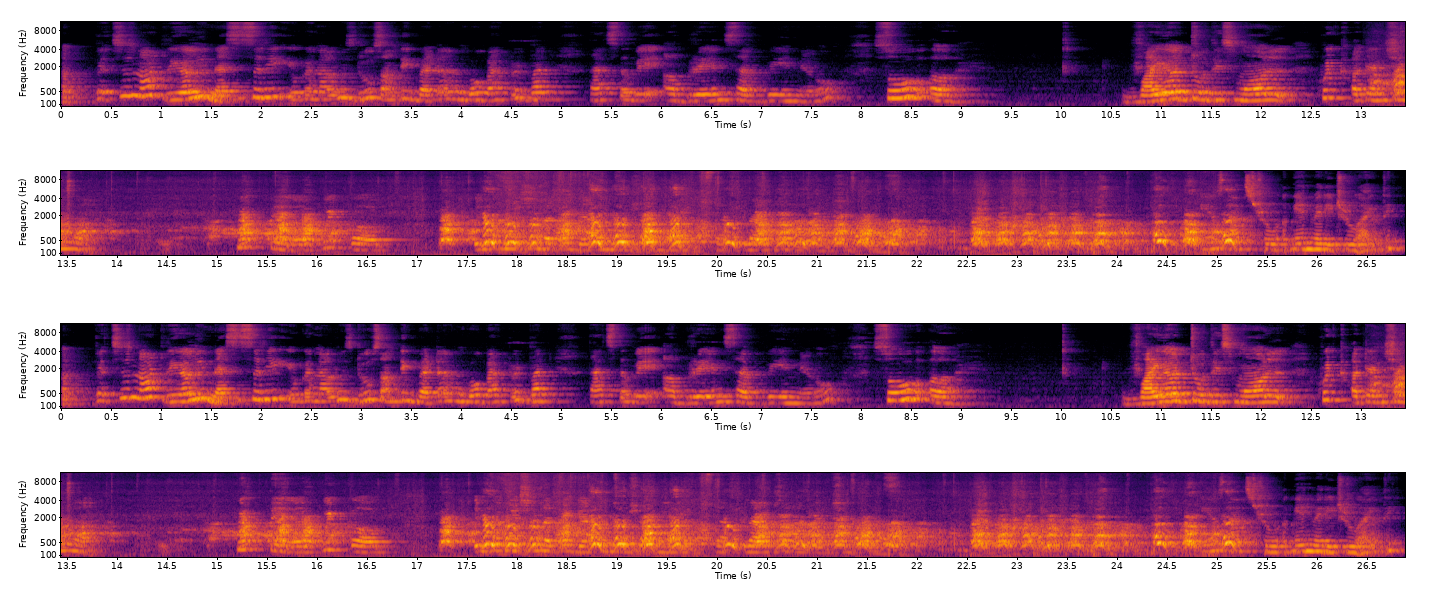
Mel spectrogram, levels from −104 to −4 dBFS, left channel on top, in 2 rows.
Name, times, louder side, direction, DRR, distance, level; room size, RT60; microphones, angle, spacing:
voice 1, 0.0-4.9 5.3-7.7 8.1-9.0 10.6-12.3 12.6-13.8 14.4-14.5 15.2-16.7 17.6-21.6, right 1 dB, 80° right, 0 dB, 1.6 m, -34 dB
Bark, 13.1-14.0 14.9-16.5 17.2-25.3, left 1 dB, 5° left, 0.7 m, -28 dB
voice 2, 24.8-26.7, equal, 85° left, -10 dB, 6.3 m, -34 dB
20.0 x 8.0 x 3.2 m, 0.65 s
head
